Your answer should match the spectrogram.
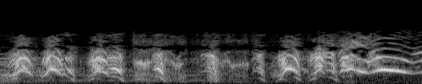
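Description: A dog, Crab, barks in a quick, steady string of about a dozen yelping barks, then breaks into a drawn-out, wavering whimper at the end.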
